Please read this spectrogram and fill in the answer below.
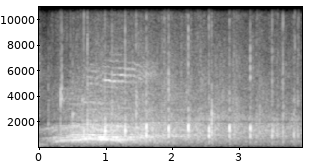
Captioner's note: all applauding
